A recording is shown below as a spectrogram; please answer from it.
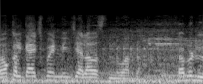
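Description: A man speaking, over a steady low background rumble.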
